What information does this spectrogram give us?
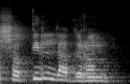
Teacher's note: no suena la primera L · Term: eclisis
